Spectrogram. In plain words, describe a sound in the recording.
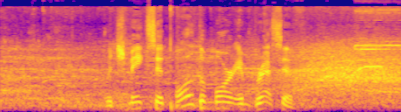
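A volleyball is spiked and smacks the floor.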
